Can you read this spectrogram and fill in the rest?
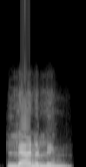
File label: "lanolin", Indian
